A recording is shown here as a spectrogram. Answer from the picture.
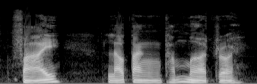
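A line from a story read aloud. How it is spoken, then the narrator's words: Weary sigh. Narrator (Vietnamese): Giác Diễn thở dài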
